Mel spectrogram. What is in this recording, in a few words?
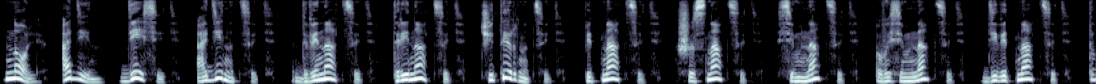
Dealer Voice, sk, Roulette; real Dealer European Roulette Vintage; ru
